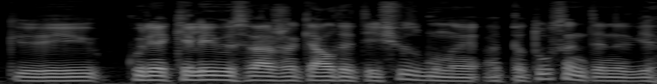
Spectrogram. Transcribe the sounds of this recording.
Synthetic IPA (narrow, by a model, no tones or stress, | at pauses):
kʊɾʲiɛkʲɛlʲiːʋʲʊsʋʲæːʒɐkʲɛlˠt̪ɐɪt̪ʲɛɪʃʲʋʲɪsbuːnɐɐpʲiɛt̪uːkst̪ɐnʲt̪ʲɪnʲæːd̪ɡʲɪ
